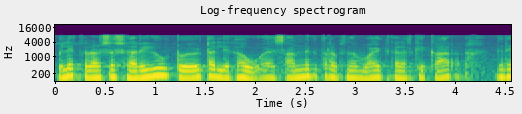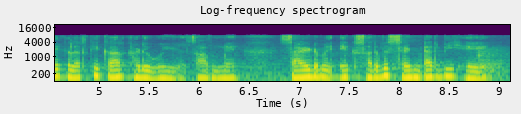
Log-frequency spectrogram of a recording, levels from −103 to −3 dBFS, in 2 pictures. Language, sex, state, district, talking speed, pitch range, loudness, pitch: Hindi, male, Maharashtra, Aurangabad, 195 wpm, 135-150 Hz, -14 LUFS, 140 Hz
